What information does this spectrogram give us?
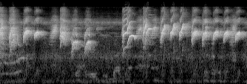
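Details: Cucak ranting singing energetically: high whistled and chirping notes, some falling slurs, a brief pause, then a fast run of sharp repeated chips, over faint background music.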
